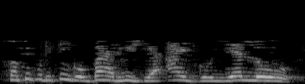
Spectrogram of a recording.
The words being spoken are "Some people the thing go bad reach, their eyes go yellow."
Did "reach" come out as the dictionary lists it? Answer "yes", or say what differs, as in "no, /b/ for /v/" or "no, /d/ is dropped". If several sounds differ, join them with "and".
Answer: no, /w/ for /ɹ/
